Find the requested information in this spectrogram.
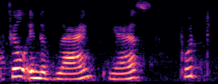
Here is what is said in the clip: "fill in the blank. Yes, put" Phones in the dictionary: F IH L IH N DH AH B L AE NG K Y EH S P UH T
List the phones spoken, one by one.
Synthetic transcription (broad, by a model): F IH L IH N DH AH B L AE NG K Y EH S P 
